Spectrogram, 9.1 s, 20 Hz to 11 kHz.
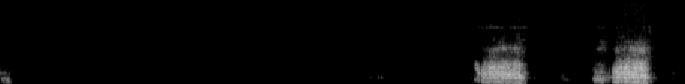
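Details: Carpathian red deer stag roaring in the Bucovina mountains during the September rut of 2022; after a quiet stretch come two loud, broad, rasping roars, each under a second, close together.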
